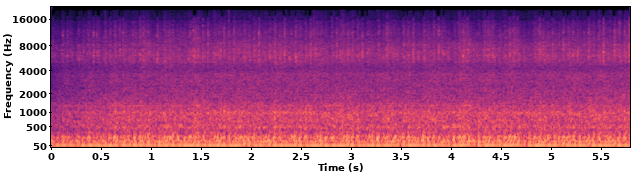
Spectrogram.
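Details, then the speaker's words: 1973 Chevrolet C10 Cheyenne Super 10 big-block EFI, quieter muffler fitted about 10 dB lower, camera at the back: a loud, deep idle with a dull bottom-end knock roughly four a second; owner thinks it is rod knock. "I know the camera's back there, but with a quieter muffler, this motor has a rod knock. At least that's what I think it is."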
